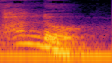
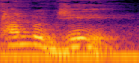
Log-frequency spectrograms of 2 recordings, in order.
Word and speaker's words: Tando: Because it's just Tando. It's nothing else. It's nothing more than just Tando. It's just Tando J. Then J is silent.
